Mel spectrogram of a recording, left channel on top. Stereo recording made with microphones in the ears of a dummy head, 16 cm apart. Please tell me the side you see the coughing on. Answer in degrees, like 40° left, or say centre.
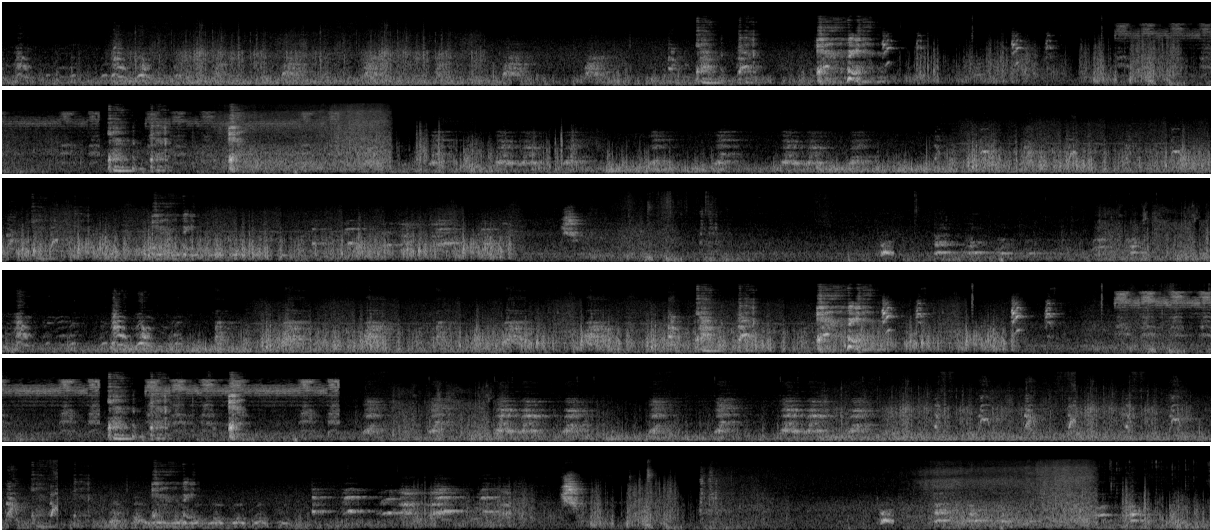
10° right.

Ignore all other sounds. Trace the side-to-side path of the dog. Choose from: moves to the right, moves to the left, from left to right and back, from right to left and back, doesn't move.
doesn't move.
